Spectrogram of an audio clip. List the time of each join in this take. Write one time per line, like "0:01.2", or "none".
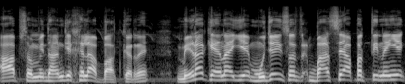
none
